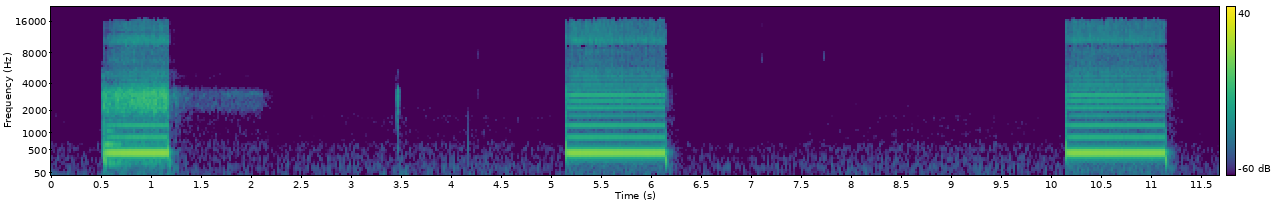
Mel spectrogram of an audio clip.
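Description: A telephone call rings out unanswered: three steady, clear ringback tones, each about a second long and spaced about five seconds apart, with a faint click in the first silent gap.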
